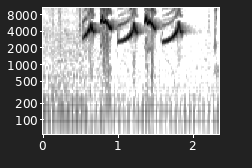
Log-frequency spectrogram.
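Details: Cinereous tit in full voice, played to make other tits sing along: five sharp upward-sweeping whistles delivered rapidly, alternating slightly in pitch, with a soft low hum behind.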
